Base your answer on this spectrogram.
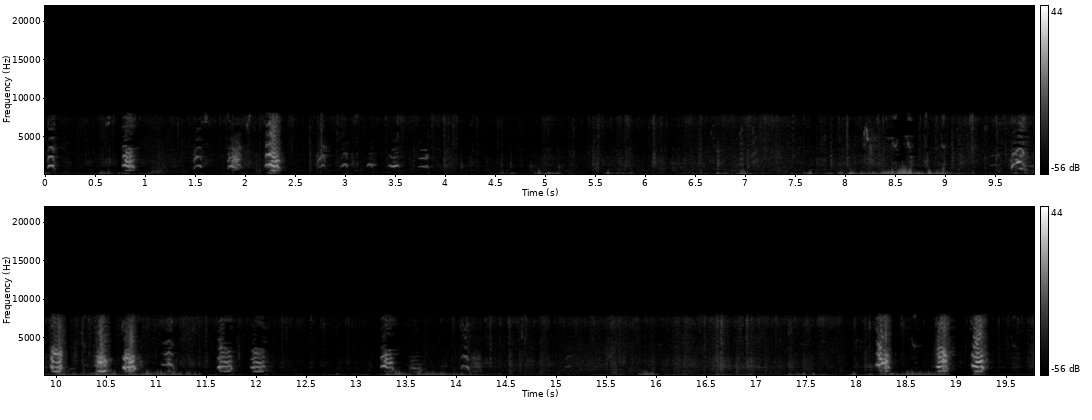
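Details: Segugio Italiano hound giving short, sharp barks in scattered bursts, some doubled or tripled, separated by quieter stretches with low rumbling background noise.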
